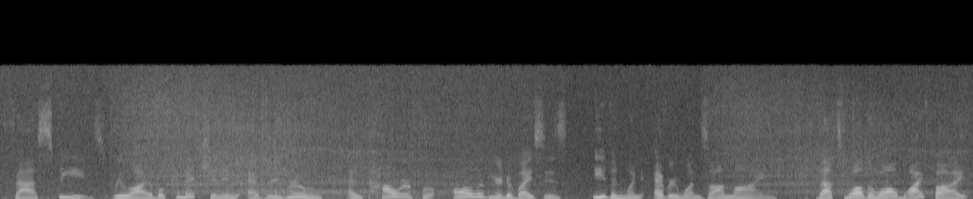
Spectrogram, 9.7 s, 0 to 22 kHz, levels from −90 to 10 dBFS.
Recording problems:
hiss; loud; throughout; 8 dB below the speech

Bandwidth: 14.5 kHz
